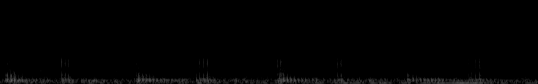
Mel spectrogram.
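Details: Domestic cat sleeping soundly on a human bed, snoring: low rumbling breaths in steady cycles, with a faint brighter pulse roughly every 0.7 seconds across the stretch; quiet room otherwise.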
